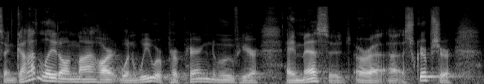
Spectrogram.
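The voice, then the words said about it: Oklahoma accent. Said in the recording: “Me and my wife are from Oklahoma, if my accent has not given itself away. That's my handicap. And I have not lost it yet.”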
